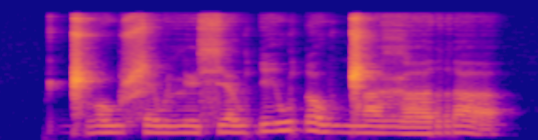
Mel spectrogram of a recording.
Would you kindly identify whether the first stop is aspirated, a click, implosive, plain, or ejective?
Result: click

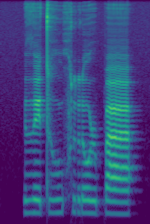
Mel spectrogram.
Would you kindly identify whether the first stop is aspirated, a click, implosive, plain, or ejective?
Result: plain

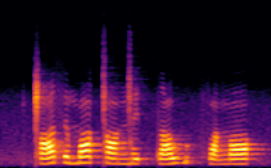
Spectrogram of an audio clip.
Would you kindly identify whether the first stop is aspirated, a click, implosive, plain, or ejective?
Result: click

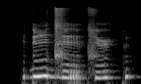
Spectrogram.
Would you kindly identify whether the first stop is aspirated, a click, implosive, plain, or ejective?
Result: implosive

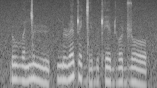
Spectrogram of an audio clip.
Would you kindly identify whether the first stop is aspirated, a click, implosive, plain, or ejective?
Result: click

